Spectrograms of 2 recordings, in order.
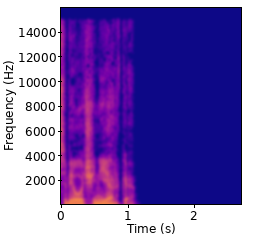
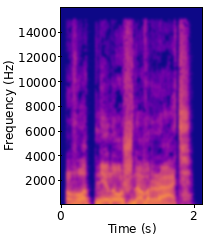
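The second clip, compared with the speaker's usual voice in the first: sharp, raised, slow bark; 10 semitones higher, slower than usual. Acted. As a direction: snap it out angrily. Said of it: "рявкнул Андрей, резко повысив голос".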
